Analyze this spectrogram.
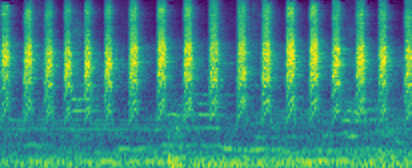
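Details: Little spiderhunter lure sound for getting untrained birds to sing: sixteen or so bright, sharp chips in quick, even succession over about three seconds.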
